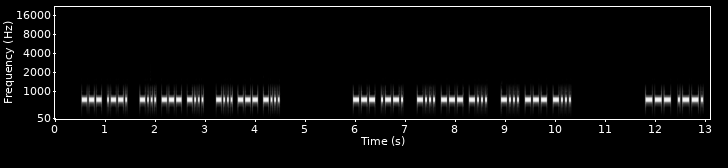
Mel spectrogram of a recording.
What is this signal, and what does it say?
Morse code, heard as a keyed tone, about 29 wpm, 700 Hz. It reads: OP BOB BOB OP BOB BOB OP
